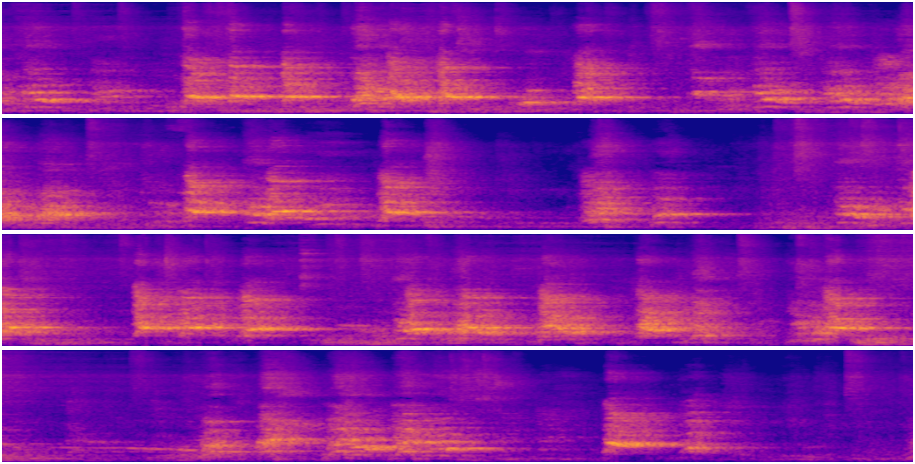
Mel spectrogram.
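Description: Several dogs barking and yipping over and over in a kennel block. The barks come in loud bursts one after another with hardly a pause, and each one rings on in the hard-walled room.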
